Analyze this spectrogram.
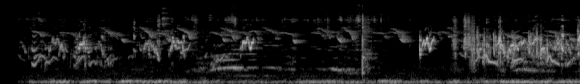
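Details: Lovebirds chirping: dense bursts of high, sharp chirps and short squawky notes that overlap in a busy chatter, with a steady low hum underneath.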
